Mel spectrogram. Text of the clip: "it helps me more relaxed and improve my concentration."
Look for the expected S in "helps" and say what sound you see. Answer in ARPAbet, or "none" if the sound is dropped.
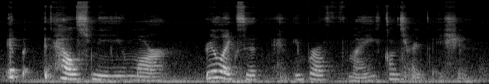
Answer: S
